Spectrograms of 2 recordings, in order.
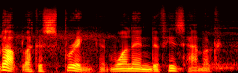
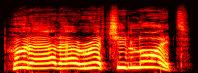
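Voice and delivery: high, very loud, slow bellow; furious centipede shout; 15 dB louder, slower than usual. A narrator's reading. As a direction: hurl the words at the ceiling. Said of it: "he shouted".

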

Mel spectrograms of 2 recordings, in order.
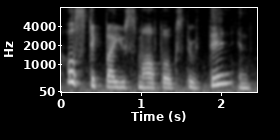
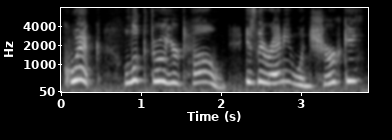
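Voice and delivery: high, urgent elephant call; calling back; 10 semitones higher, 5 dB louder than usual. A narrator's reading. Horton urges the mayor to find shirkers, calling back. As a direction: press them with anxious questions. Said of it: "And Horton called back".

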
